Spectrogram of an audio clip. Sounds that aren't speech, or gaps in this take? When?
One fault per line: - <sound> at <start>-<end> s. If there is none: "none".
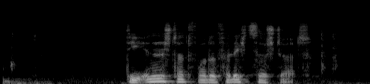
none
